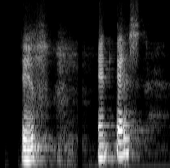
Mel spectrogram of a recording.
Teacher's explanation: when we pronounce the sound they generate we are not going to feel any kind of vibration · If you do the exercise with me, you are going to feel that there is no vibration in your throat when you pronounce those sounds. So we have a lack of vibration. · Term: voiceless sound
